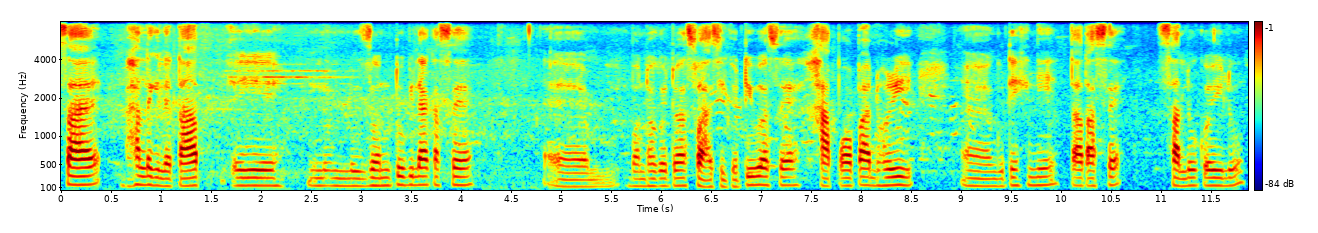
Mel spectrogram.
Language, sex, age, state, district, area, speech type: Assamese, male, 30-45, Assam, Golaghat, urban, spontaneous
